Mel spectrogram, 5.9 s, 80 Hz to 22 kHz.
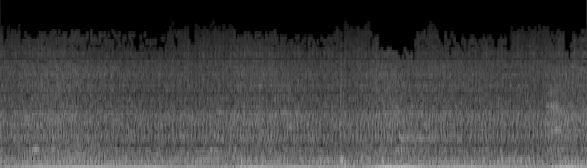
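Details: VW 1.8T AVJ engine, warm idle between 800-1200 rpm: low uneven rattle swelling in louder stretches, coming from behind the engine; cam chain tensioner or oil pump suspected, origin unknown.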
